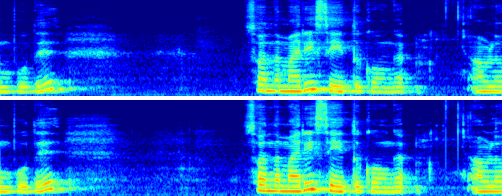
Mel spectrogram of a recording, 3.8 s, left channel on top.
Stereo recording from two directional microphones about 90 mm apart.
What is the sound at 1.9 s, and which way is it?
Speech, 55° right (ahead or behind).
